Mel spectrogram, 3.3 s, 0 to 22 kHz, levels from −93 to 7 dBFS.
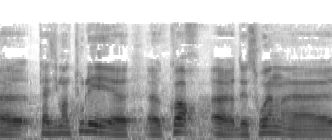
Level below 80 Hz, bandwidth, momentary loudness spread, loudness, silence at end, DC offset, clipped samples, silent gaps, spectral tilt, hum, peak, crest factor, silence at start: -52 dBFS; 11.5 kHz; 7 LU; -20 LUFS; 0 s; under 0.1%; under 0.1%; none; -6.5 dB/octave; none; 0 dBFS; 20 dB; 0 s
